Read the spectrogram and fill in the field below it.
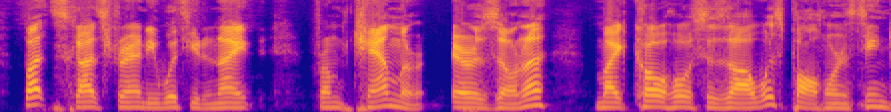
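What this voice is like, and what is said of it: Slightly raspy voice. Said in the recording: “I'm still a little raspy, still a little under the weather.”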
